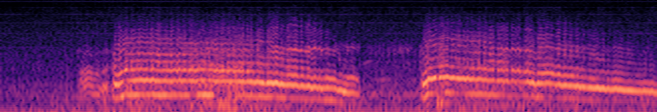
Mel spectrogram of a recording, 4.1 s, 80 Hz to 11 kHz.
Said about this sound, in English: recorded in the 1930s at a Civil War memorial event. About 8 Confederate veterans are there, and all of them are at least in their 80s. One by one, the old veterans perform their war cry, which was last heard on a field of battle over 150 years ago.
